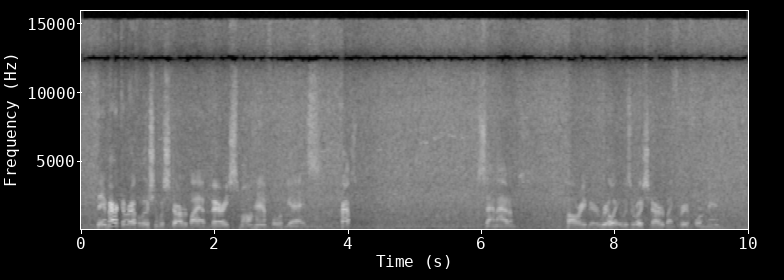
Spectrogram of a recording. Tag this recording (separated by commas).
Speech, outside, rural or natural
